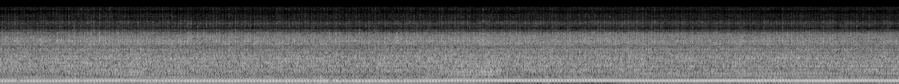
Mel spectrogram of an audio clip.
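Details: Single-cylinder bike idling steadily as the idle is lowered by air screw adjustment to about 1000–1400 rpm, the beat dropping smoothly midway; clean, even running with a healthy carburetor and a normal idle.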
